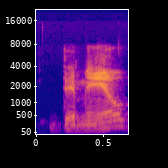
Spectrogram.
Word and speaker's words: Demeo: The pronunciation is Demeo, by the way. Is it? It's so hard. Everybody says it's so different. Think mayo. Just think mayonnaise, Sean.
